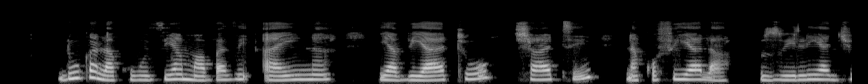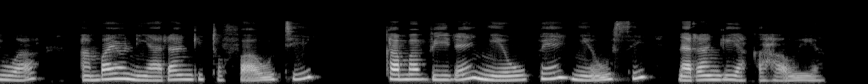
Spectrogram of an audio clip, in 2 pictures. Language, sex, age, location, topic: Swahili, female, 25-35, Nairobi, finance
